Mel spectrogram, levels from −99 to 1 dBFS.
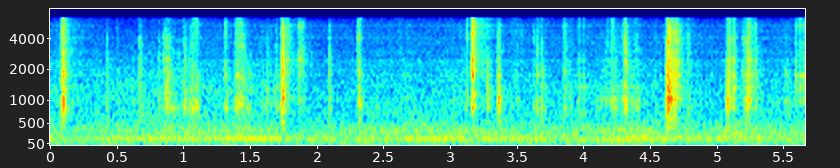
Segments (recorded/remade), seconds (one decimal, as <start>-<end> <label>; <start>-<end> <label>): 0.0-0.4 remade; 0.4-1.0 recorded; 1.0-5.7 remade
